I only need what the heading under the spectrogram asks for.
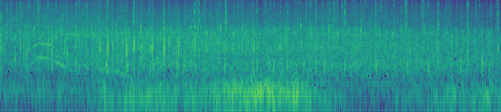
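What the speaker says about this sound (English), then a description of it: "I'd like to have a round of applause for all of those great accomplishments." Sustained applause from a large audience at a high school graduation ceremony, dense steady clapping filling the hall for several seconds with a few louder claps standing out and a faint voice or whistle near the start.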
